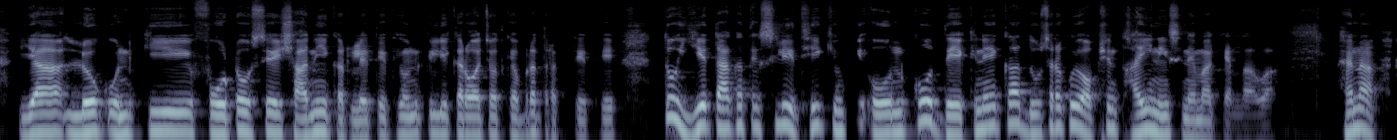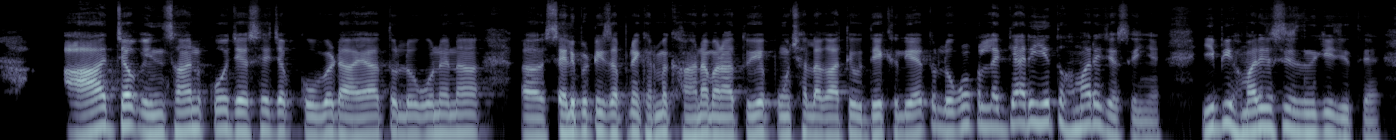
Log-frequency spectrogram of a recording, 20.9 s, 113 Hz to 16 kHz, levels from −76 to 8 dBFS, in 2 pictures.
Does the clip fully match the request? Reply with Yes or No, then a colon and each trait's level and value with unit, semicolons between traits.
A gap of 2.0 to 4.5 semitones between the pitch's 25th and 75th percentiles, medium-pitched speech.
Yes: average, 3.5 semitones; medium, 145 Hz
